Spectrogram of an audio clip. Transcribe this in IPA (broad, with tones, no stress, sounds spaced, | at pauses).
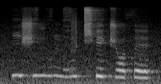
i˦ ʃ i̤˦ ɲ o̤˦ n ɛ̤˨˦ v t͡ɕʰ e˦ t͡ʃ ɔ˨ θ ɛ˨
